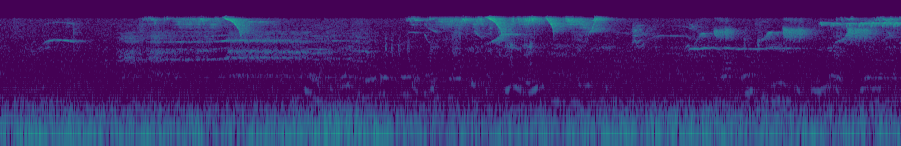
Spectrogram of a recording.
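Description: Birds calling around a pond: quick downward-sweeping chirps and a few held whistled notes, starting about a second and a half in and busiest in the second half, over a steady low rumble.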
